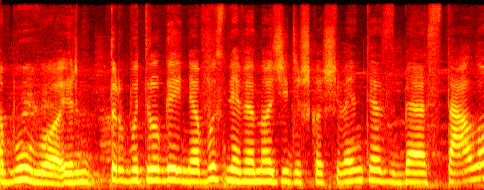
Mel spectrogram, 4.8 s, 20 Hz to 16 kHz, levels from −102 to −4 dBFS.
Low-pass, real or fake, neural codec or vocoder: 14.4 kHz; fake; vocoder, 44.1 kHz, 128 mel bands every 512 samples, BigVGAN v2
